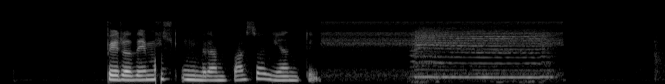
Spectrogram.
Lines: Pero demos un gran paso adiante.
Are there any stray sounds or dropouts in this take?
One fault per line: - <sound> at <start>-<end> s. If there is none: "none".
- dropout at 1.6-1.6 s
- squeak at 4.1-5.6 s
